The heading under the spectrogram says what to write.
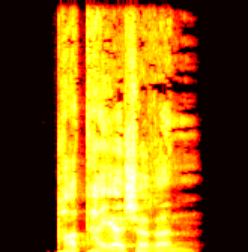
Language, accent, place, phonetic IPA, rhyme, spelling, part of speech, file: German, Germany, Berlin, [paʁˈtaɪ̯ɪʃəʁəm], -aɪ̯ɪʃəʁəm, parteiischerem, adjective, De-parteiischerem.ogg
- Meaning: strong dative masculine/neuter singular comparative degree of parteiisch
